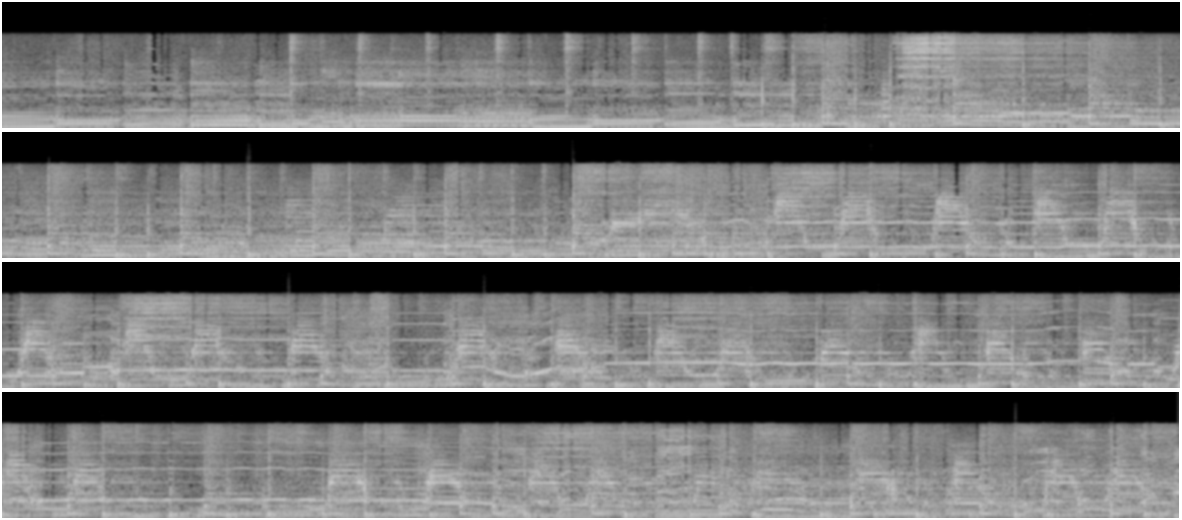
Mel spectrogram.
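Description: Live rock band playing: guitar chords with drum kit, the drums filling out a few seconds in, and a held, wavering lead melody coming in about twelve seconds in.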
